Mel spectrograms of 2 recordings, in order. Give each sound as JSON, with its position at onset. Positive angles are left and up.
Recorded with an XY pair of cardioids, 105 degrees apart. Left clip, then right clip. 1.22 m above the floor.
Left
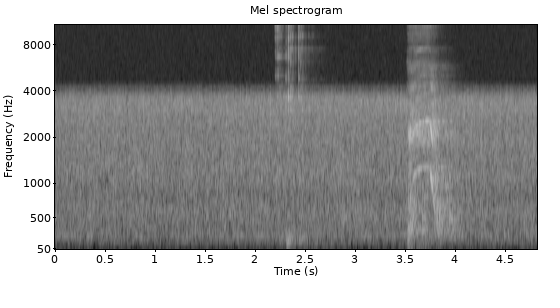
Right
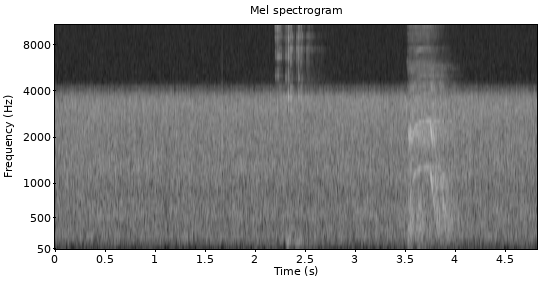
{"t": 2.2, "sound": "a dropped coin", "azimuth_deg": 15, "distance_m": 8.0}
{"t": 3.5, "sound": "a drill", "azimuth_deg": 20, "distance_m": 9.5}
